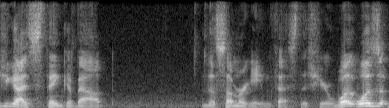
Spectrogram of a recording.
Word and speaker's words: Summer Game Fest: all about uh the summer game Fest very very important it's that singular game um it's not games Fest even though people keep pronouncing it that way um we're going to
